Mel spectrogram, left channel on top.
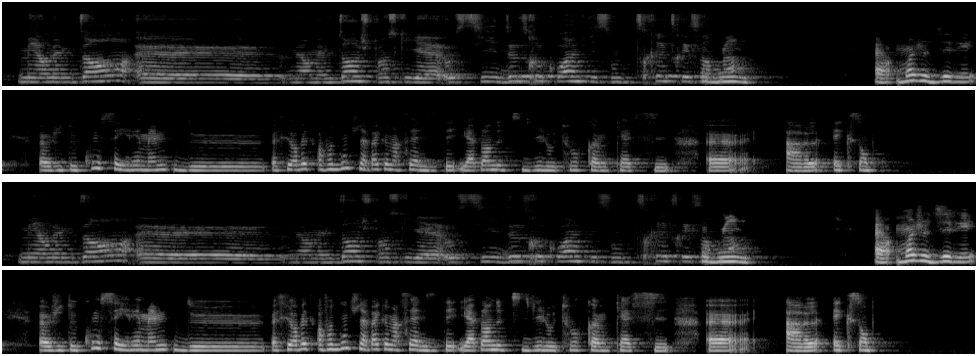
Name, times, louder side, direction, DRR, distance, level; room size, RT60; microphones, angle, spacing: voice 1, 0.2-7.4, left 1 dB, 85° left, 2.5 m, -35 dB
voice 2, 7.0-7.5 8.7-9.7 10.1-17.2 17.6-18.5, right 4 dB, 70° right, 0.5 m, -26 dB
22.0 x 8.3 x 4.2 m
head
